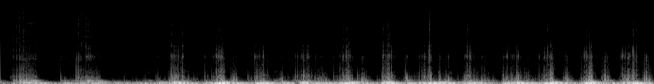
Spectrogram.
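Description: Short nails and fingertips quickly scratch the bare, hollow metal mesh grille of a microphone. The result is a dense run of rough, boomy scraping with a heavy low rumble, cut through by brief bright ticks that repeat at an irregular, fast pace.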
